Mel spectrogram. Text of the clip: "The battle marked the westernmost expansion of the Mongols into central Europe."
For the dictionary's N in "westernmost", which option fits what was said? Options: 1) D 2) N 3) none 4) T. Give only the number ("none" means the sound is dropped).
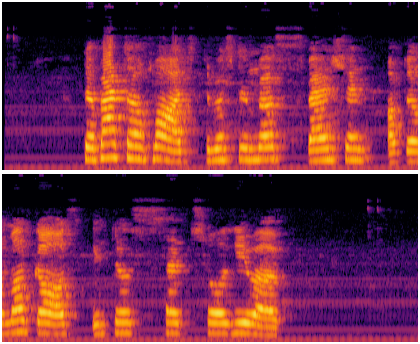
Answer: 3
